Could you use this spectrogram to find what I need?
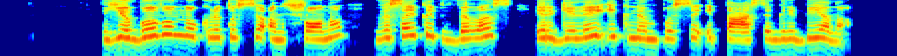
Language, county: Lithuanian, Alytus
